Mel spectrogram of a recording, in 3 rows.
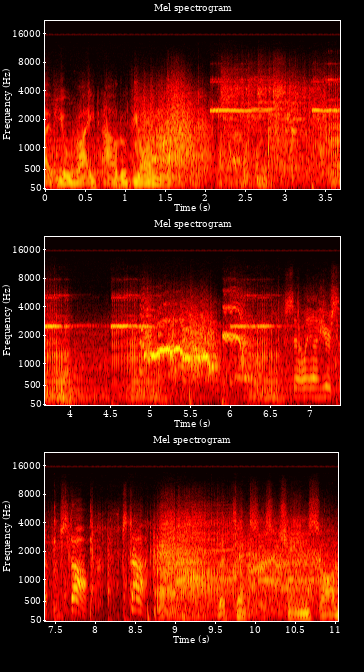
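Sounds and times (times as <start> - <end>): piercing high steady tone: 5.9 - 6.8.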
